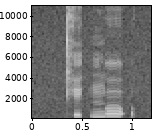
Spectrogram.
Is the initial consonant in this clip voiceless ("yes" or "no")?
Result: yes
